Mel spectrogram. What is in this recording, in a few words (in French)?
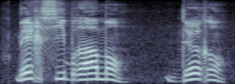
"merci", patois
